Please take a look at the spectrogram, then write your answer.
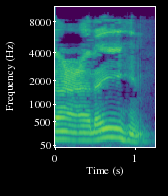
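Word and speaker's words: عَلَيْهِمْ: നബി സലാം അലൈക്കും എന്നിങ്ങനെ ലേ ലേ എന്ന ഒരു എകാരത്തിലേക്ക് പോകാറുണ്ട് അത് ഇവിടെ അനുവദനീയമല്ല കാരണം ലാമിന് ഫത്ഹ് ഇട്ടാൽ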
